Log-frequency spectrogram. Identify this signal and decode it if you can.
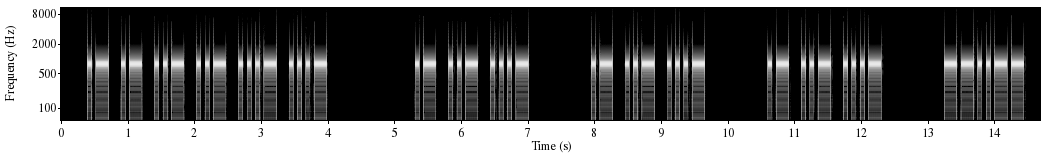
Morse code, heard as a keyed tone, about 19 wpm, 800 Hz. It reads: AAUUVV AUV AUV AUV ,
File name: Difficult Combos / Difficult Combos-mp3s / AUV AUV4 @18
